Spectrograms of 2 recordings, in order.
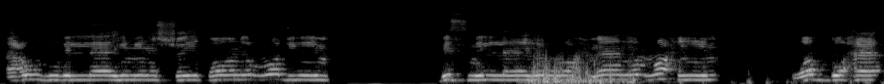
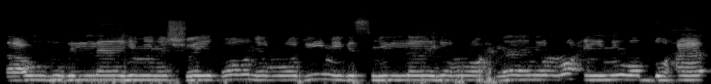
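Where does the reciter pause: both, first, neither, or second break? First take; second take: both; neither. First: Pauses come after both opening phrases. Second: All phrases run together without any pause. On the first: "قطع الجميع" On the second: "وصل الجميع"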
